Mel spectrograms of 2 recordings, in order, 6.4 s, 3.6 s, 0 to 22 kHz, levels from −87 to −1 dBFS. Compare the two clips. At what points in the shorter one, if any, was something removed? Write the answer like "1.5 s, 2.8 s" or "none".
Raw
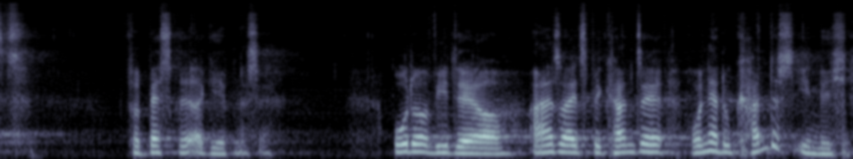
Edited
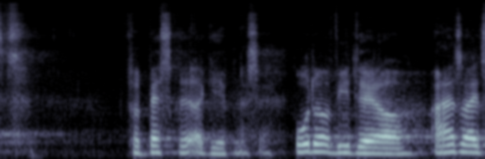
2.1 s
